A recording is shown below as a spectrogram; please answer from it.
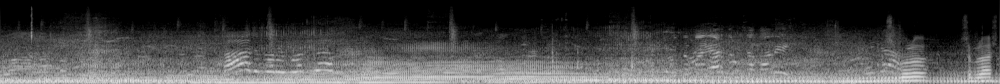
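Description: Motorcycle engines idling steadily, with people talking over them and someone starting to count out loud near the end.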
